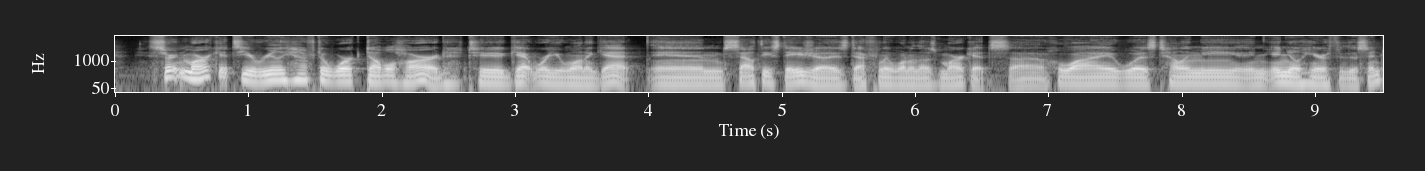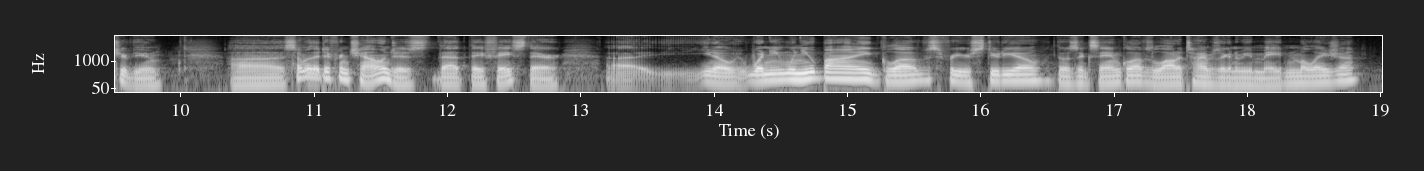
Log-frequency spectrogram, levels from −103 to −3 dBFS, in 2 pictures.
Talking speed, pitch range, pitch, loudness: 225 wpm, 85-110 Hz, 90 Hz, -19 LUFS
